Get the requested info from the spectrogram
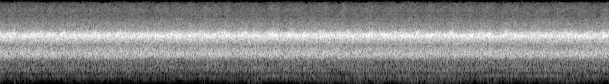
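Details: Countryside night frog chorus, calm and still: countless callers merge into a continuous shimmering drone that never pauses, holding an even level for the whole stretch.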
